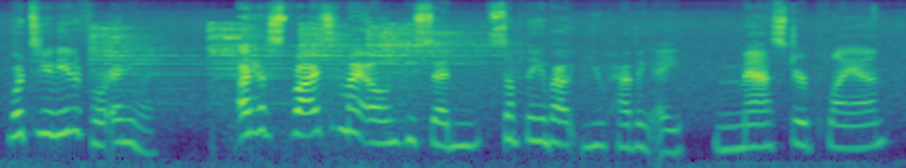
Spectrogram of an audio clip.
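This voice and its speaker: A woman acting as a commanding female leader in a sci-fi audio drama, brisk and no-nonsense. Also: high voice, background noise, lightly acted. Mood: wry, tense.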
